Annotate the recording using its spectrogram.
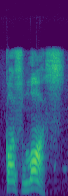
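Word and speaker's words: κόσμος: E por fim nós temos mais 3 palavras cujo acento está recaindo na antepenúltima sílaba. Nós temos a palavra diáconos, diáconos, diácono. Nós temos a palavra mysterion, mistério. E nós temos aí a palavra Kyrios, Kyrios, Senhor.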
